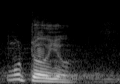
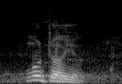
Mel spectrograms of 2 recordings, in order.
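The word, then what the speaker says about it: Moedojo: Soalnya tulisan namanya itu, ejaan lama, Moe Dojo. Tulisannya Moe Dojo. Bacanya Mudoyo. Mudoyo.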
